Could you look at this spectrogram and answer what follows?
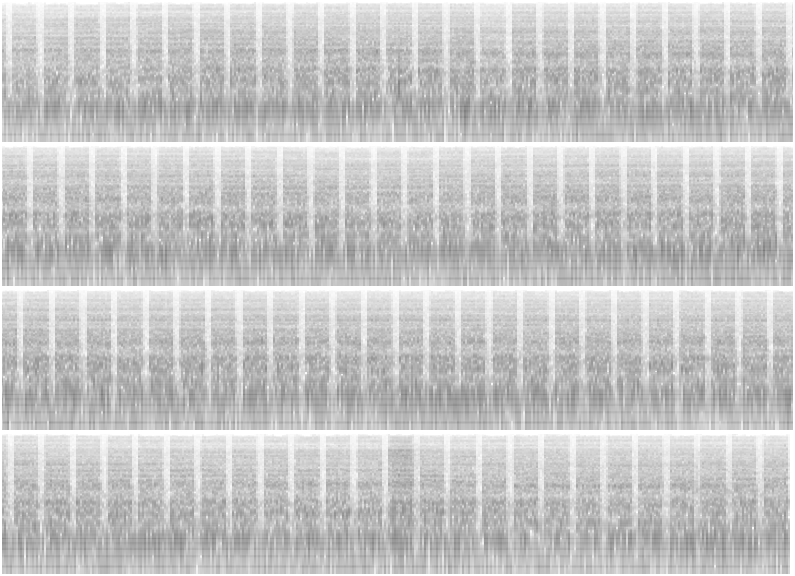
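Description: Ghost-hunting spirit box sweeping through radio stations: a steady hiss of static chopped into rapid, even pulses, with one brief blip near the end.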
